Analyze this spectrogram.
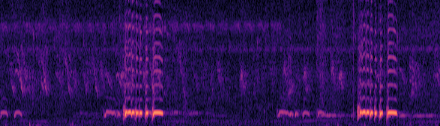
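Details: A local zebra dove kept as a lure to call rivals gives two strong rolling coos about three seconds apart. Each is preceded by softer cooing from other doves, over a quiet background.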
